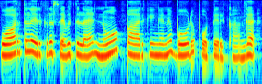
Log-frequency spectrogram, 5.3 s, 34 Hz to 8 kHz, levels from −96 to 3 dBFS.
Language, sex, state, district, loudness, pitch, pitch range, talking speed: Tamil, female, Tamil Nadu, Nilgiris, -16 LUFS, 235 Hz, 225-255 Hz, 90 wpm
